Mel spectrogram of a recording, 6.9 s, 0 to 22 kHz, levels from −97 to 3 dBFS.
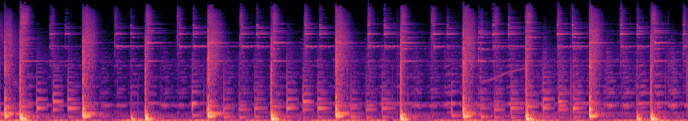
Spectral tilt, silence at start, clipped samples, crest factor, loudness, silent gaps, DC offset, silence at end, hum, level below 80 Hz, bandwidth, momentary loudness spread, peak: -6 dB/octave; 0 s; under 0.1%; 22 dB; -23 LUFS; none; under 0.1%; 0 s; none; -28 dBFS; 18 kHz; 15 LU; 0 dBFS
